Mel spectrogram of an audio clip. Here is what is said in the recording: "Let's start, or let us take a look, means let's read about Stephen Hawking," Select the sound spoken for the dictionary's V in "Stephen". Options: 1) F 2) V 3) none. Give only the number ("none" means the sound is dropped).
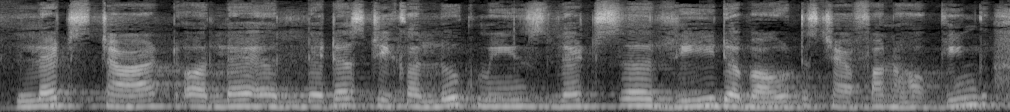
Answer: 1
